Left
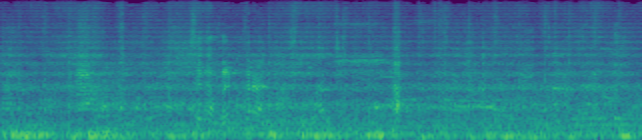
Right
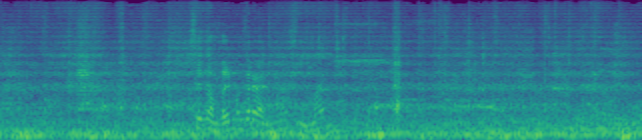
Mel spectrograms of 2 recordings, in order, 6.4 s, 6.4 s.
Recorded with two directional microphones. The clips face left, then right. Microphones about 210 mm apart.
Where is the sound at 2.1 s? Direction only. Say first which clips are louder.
Right 9 dB; 55° right (ahead or behind).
